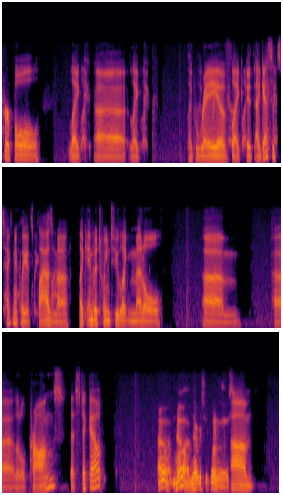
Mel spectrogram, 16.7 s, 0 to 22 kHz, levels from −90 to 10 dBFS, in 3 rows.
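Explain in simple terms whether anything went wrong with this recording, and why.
Background gated by the echo canceller, from 0.2 to 2.6 s, 6.9 to 13.4 s and 16.1 to 16.5 s: while the loudspeaker played, the echo canceller turned this microphone down sharply, so the room sound nearly vanishes in short dips, adding up to well under a second, then about two seconds, then a brief moment at the end.

Echo leak, from 1.55 to 7.42 s: a faint, much quieter copy of the speech trails the original by about 0.19 s. This is likely because one side's echo canceller didn't fully remove what its microphone picked up from the loudspeaker, so the leftover was sent back.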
